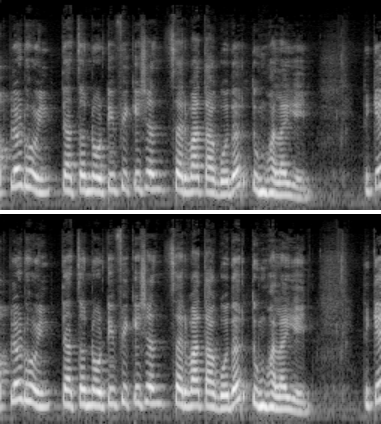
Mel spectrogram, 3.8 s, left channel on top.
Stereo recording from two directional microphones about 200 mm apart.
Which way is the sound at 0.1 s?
15° right (ahead or behind).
